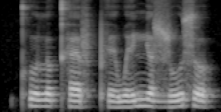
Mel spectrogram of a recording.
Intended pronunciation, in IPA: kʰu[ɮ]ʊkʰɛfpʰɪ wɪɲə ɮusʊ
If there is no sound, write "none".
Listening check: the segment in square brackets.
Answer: l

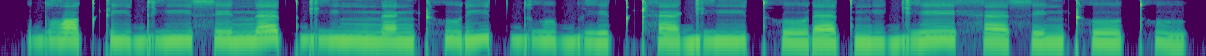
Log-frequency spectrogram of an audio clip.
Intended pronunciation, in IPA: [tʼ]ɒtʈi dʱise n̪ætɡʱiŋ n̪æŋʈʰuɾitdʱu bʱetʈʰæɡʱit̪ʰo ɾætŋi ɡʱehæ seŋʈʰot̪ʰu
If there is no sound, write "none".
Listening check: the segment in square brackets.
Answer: dʱ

